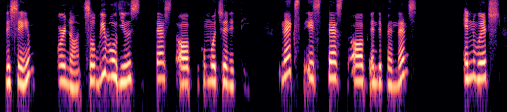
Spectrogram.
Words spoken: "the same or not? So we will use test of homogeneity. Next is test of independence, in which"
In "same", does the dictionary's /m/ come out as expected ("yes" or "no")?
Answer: yes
